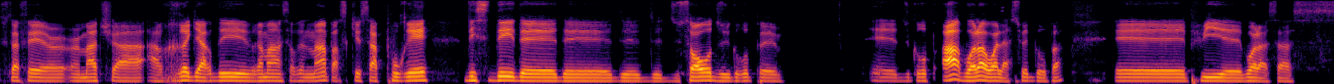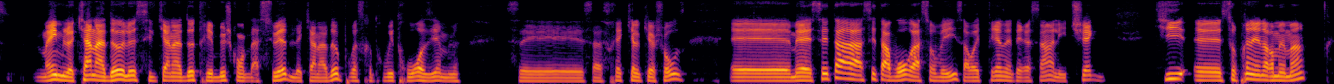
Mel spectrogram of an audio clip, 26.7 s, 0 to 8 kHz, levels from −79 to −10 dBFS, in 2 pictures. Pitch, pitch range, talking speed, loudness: 130 Hz, 120-140 Hz, 185 wpm, -23 LUFS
